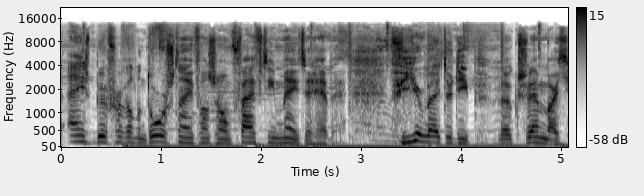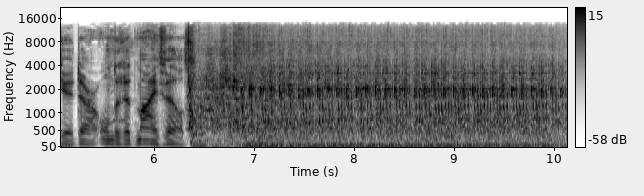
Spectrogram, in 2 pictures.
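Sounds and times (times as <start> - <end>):
speech: 0.1 - 7.0
heavy truck engine idling: 6.4 - 10.1.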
